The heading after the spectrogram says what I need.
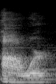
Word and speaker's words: hour: Well, the exam, the hour, and in this case, the word starts with the vowel, okay, the exam, and obviously we have H here, but the H is mute, so we don't pronounce it.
